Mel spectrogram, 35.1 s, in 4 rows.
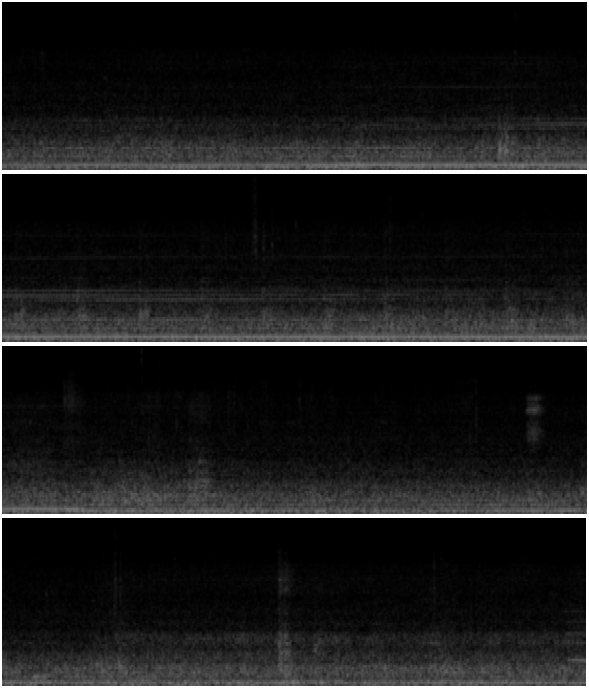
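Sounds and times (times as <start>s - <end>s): electric train humming: 23.4s - 35.0s.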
